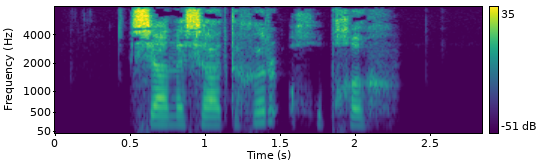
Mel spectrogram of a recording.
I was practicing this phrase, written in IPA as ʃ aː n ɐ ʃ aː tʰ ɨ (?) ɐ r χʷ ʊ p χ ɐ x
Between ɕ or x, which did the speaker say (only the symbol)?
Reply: x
